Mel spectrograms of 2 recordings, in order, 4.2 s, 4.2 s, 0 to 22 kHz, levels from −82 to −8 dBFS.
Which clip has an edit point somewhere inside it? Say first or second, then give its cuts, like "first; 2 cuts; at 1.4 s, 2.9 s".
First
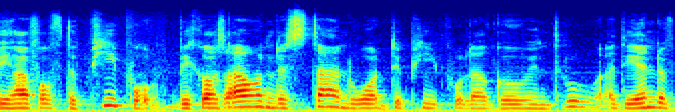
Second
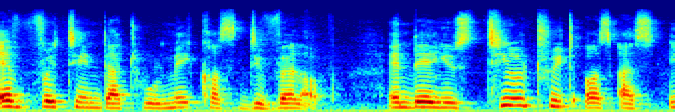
first; 1 cut; at 1.0 s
